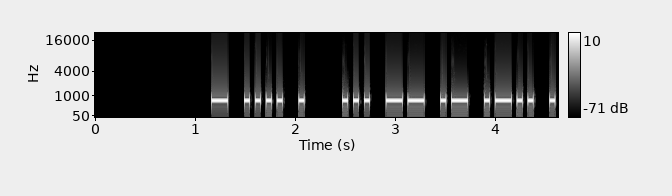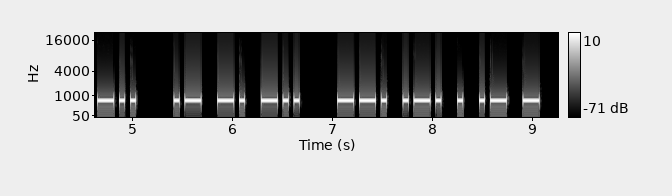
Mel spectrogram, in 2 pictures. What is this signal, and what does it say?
Morse code, heard as a keyed tone, about 22 wpm, 700 Hz. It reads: THE SMALL AND GREAT
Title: Sentences from Top 1000 Words - Review Part 1 - 22wpm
